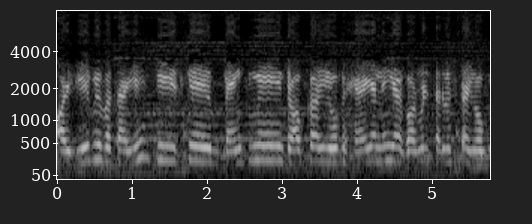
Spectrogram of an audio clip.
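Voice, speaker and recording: Over noticeable background noise, a woman speaks at medium pitch with fairly even intonation, very even loudness and hardly any pauses. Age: 60s. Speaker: caller. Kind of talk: phone-in question.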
